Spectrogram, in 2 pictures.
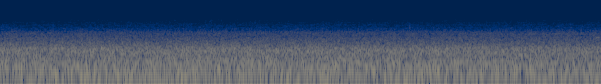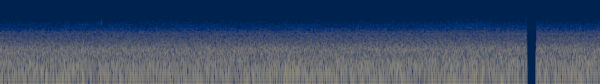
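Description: Steady low rush of gentle ocean surf breaking on the shore, briefly cutting out for an instant near the end.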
